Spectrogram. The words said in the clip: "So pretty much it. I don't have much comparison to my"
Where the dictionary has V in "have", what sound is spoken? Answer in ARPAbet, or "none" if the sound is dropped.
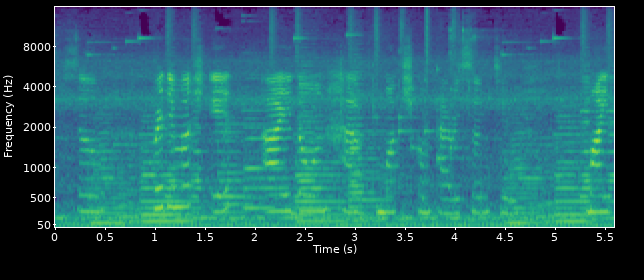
V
